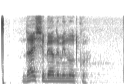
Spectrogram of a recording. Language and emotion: Russian, neutral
